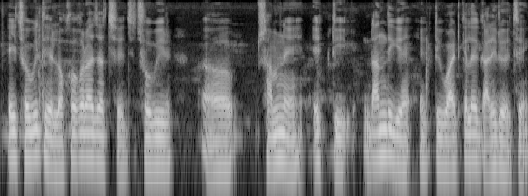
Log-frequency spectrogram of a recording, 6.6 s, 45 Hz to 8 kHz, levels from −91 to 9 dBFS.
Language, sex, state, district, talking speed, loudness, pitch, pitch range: Bengali, male, West Bengal, Alipurduar, 155 wpm, -17 LUFS, 115 Hz, 105-120 Hz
